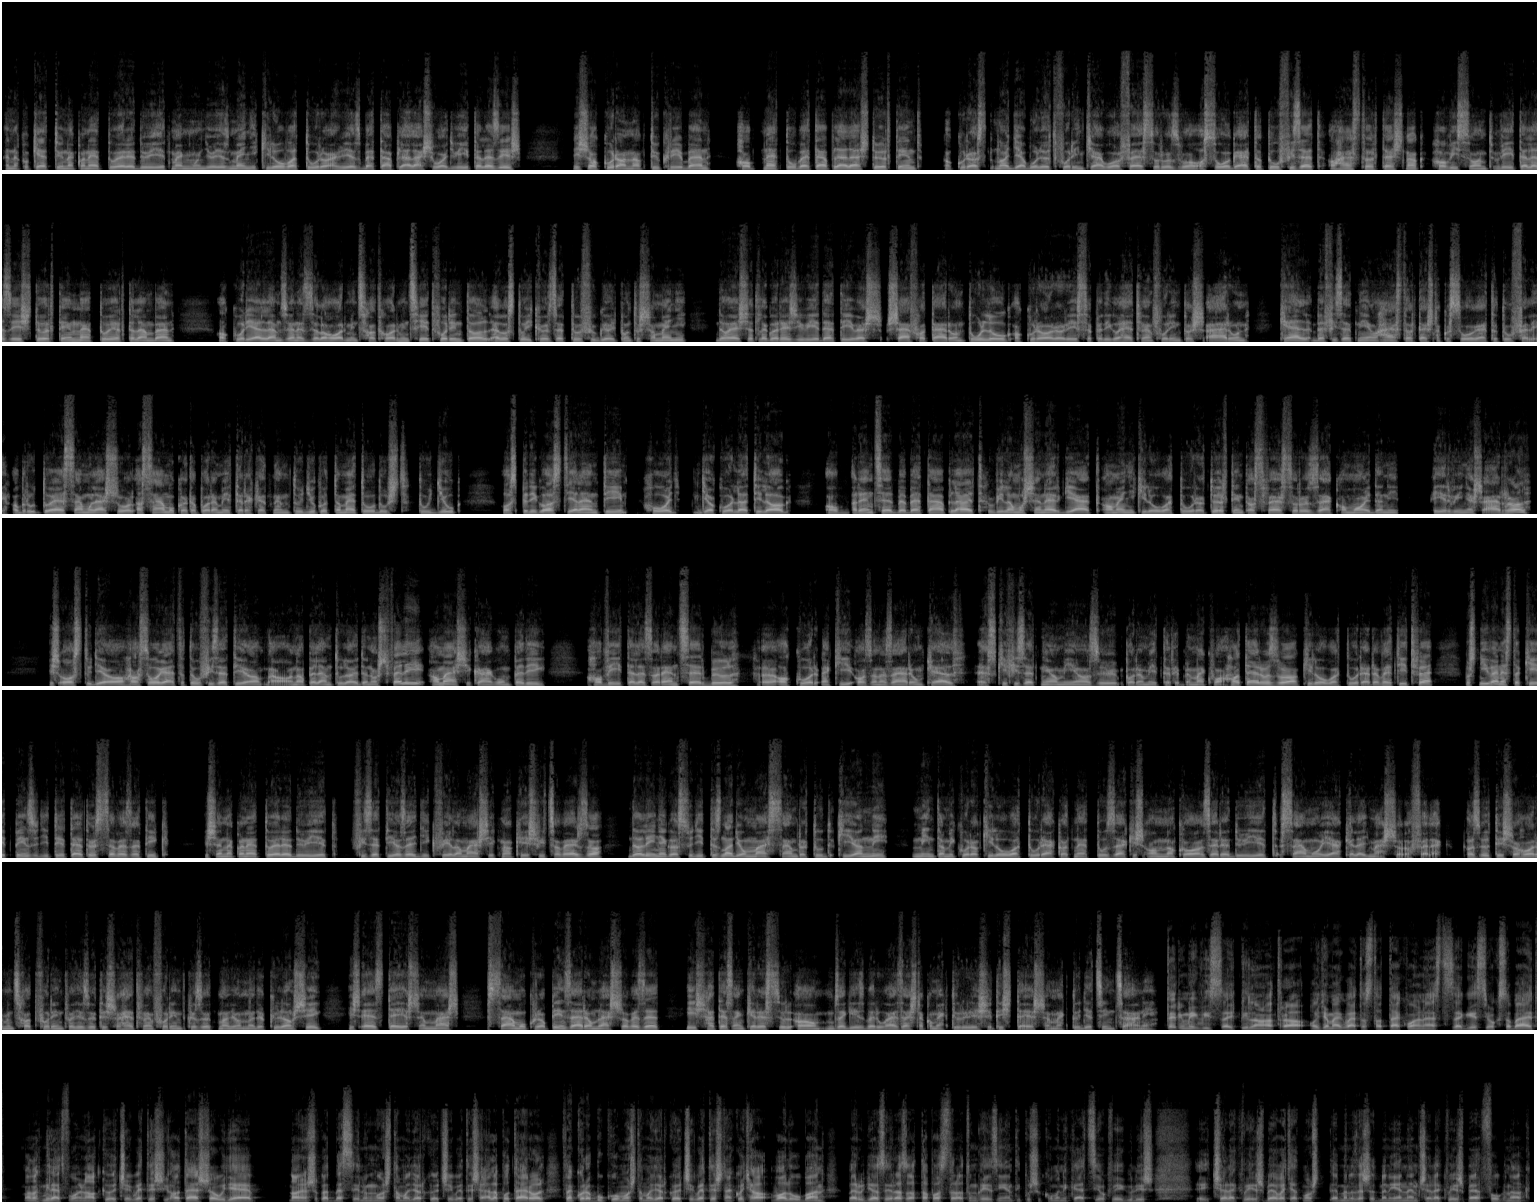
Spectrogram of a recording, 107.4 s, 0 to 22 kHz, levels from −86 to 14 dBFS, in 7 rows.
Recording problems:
thin; very; fading below 650 Hz

